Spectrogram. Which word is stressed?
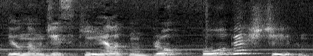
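vestido. The stress falls on the word vestido. She bought something other than the dress. "Ela pode ter comprado qualquer outra coisa, menos o vestido"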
